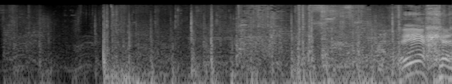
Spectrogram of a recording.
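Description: Gunfire blasts in a video game.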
